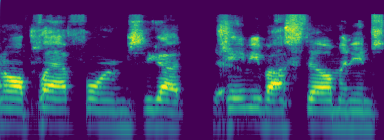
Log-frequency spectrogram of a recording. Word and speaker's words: Bosstel: my name wrong dude they call me Bell or Bell I'm like it's bastel thought I said it right I know it's more B bastel yeah so I think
